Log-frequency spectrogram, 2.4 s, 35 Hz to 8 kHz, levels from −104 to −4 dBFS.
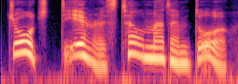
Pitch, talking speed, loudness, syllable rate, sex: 185 Hz, 125 wpm, -18 LUFS, 4.8 syllables/s, male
